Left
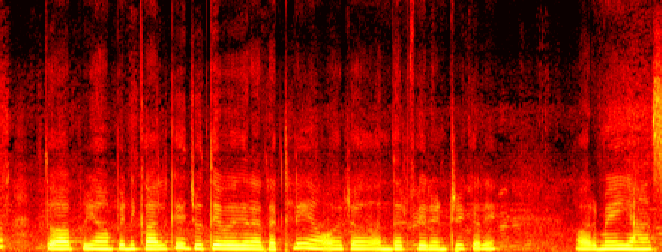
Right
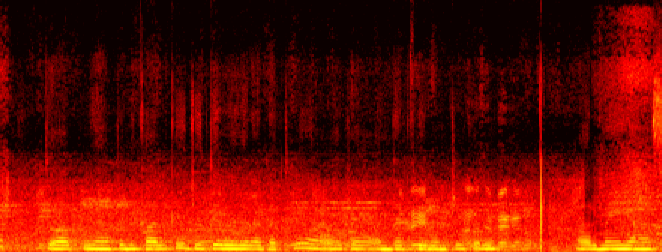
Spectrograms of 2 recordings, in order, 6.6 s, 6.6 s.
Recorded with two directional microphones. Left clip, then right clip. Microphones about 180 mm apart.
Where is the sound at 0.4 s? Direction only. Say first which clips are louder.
Left 15 dB; 50° left (ahead or behind).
